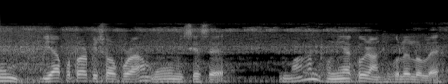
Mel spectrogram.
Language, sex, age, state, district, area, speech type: Assamese, male, 30-45, Assam, Lakhimpur, rural, spontaneous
